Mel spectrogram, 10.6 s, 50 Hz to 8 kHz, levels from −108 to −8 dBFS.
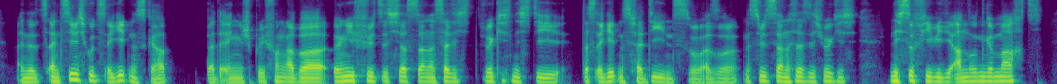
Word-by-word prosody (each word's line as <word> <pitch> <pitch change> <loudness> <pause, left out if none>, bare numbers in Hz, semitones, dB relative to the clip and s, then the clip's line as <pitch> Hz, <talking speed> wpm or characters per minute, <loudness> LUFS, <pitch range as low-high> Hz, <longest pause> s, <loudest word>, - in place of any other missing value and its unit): eine 100 -1 0
ein 115 -2 +3
ziemlich 155 +3 +3
gutes 130 -2 0
Ergebnis 110 -3 0
gehabt 90 0 -2 0.3
bei - - -1
der - - -2
Englischprüfung, 100 +3 -3
aber 100 0 +4
irgendwie 120 +2 +4
fühlt 120 -2 -2
sich 115 -3 -2
das 120 -2 +1
an, 110 -1 +2
als 105 -1 -1
hätte 115 -2 +3
ich 110 - -10
wirklich 115 +2 -2
nicht 110 -2 -3
die 100 -3 -1
das - - -1
Ergebnis 110 -1 +1
verdient 95 -1 -1
so. 85 -1 -4
Also, 90 +1 -3
es 100 - -5
fühlt 125 -2 +1
sich 120 - +3
an, 110 - +3
als 105 - -1
hätte 110 -2 +1
ich 105 - -5
wirklich 110 -3 -3 0.3
nicht 120 -2 +4
so 135 - +4
viel 120 -2 0
wie 110 - +1
die 110 +1 -1
anderen 115 +3 +2
gemacht, 120 +1 0
110 Hz, 235 wpm, -25 LUFS, 100-120 Hz, 0.3 s, aber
